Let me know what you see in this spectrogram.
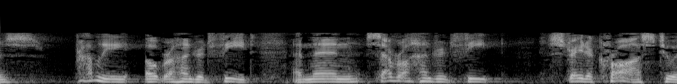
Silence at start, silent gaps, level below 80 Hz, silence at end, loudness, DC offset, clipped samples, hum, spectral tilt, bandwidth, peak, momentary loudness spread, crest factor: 0 s; none; -62 dBFS; 0 s; -23 LUFS; under 0.1%; under 0.1%; none; -9 dB/octave; 4.6 kHz; -6 dBFS; 9 LU; 18 dB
